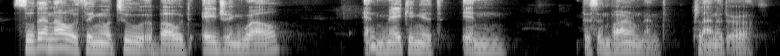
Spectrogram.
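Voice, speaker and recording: A man's voice: medium pitch, creaky, dark tone. A middle-aged man with a German accent, a marine scientist explaining his work in an interview with earnest enthusiasm.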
